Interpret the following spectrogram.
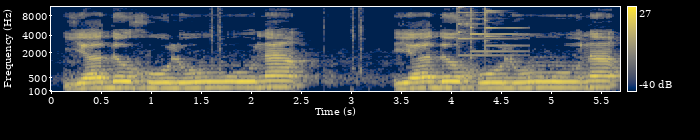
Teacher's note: خوا موٹا ہے، دال کے اوپر قلقلہ ہے. وقف کریں گے، سٹاپ کریں گے، یعنی کہ یدخلون.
